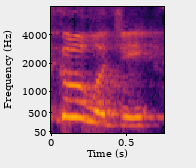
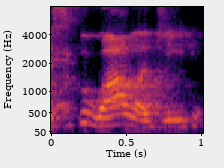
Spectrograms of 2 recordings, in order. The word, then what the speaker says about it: Schoology: platform will be schoology right yes that's correct pronouncing that the right way correct it's schoology i was calling it schoolology but i still hear people saying that it's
